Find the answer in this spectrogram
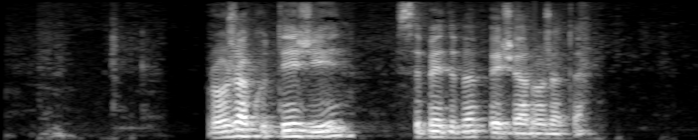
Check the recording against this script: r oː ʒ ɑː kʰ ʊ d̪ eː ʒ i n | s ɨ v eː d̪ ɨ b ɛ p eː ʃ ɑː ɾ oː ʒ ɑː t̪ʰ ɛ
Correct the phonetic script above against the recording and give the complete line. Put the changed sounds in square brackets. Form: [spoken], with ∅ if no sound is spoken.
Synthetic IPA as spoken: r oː ʒ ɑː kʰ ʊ [t̪] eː ʒ i n | s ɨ [b] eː d̪ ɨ b ɛ p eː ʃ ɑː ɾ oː ʒ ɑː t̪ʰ ɛ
